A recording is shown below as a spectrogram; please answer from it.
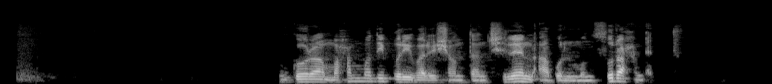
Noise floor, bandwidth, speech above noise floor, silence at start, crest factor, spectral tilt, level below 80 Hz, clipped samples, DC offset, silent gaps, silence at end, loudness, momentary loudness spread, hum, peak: -87 dBFS; 7.8 kHz; 67 dB; 0.2 s; 22 dB; -6 dB/octave; -60 dBFS; under 0.1%; under 0.1%; 2.51-2.56 s, 2.62-2.73 s; 0.95 s; -20 LUFS; 9 LU; none; -2 dBFS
